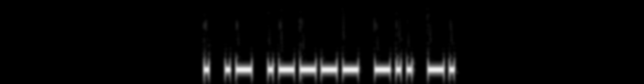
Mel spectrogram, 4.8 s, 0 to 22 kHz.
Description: Morse code, heard as a keyed tone, about 31 wpm, 700 Hz. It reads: EA1DN
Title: DXCC-100 Call Signs - 5 Characters - 30wpm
